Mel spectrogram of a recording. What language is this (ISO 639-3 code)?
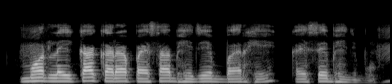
hne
